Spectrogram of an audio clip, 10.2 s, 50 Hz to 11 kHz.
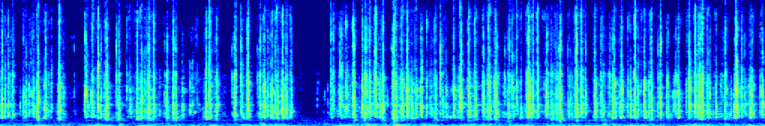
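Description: Fingertips of both hands type continuously on a compact 60% MOD-L mechanical keyboard with a black case, white and black plastic keycaps and linear switches. Dense, bright, clacky keystrokes die out almost instantly, with a soft low thump under each press. Brief pauses break the typing near the first and fourth seconds.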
